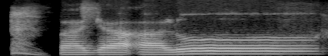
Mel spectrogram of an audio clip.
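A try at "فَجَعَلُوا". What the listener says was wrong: faja'alu, bukan faja'al. Faja'alu. Diulang lagi.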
